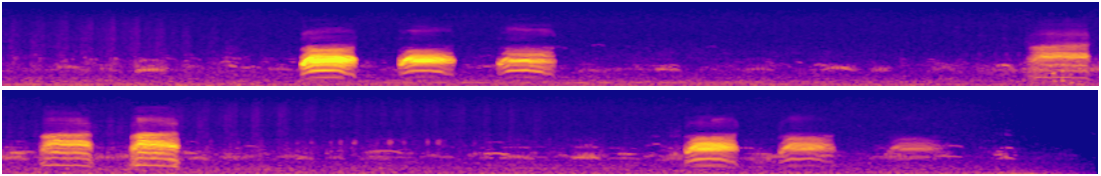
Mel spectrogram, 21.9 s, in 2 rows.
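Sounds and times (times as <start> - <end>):
faint bird calls: 0.0 - 21.9
faint hiss: 0.0 - 21.9
bird harsh caws: 3.0 - 5.6, 10.3 - 12.8, 17.8 - 20.6.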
